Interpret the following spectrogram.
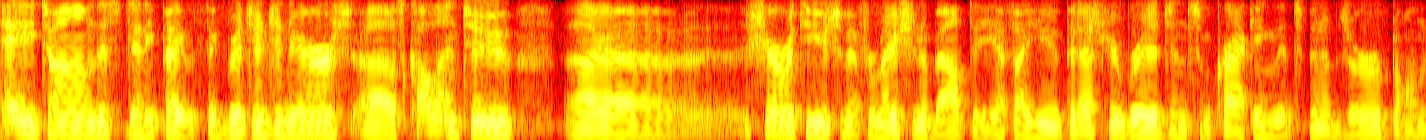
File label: voicemail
